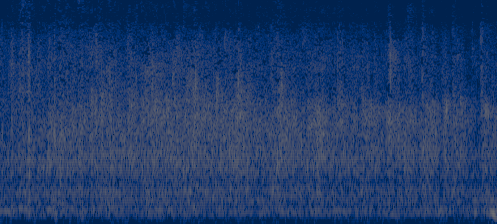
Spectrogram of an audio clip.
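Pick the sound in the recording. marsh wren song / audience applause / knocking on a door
audience applause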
